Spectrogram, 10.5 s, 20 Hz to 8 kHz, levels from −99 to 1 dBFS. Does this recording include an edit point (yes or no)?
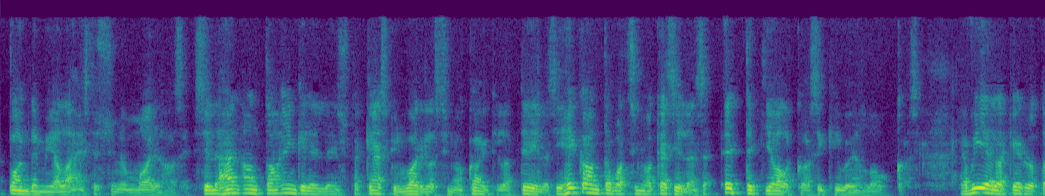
no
